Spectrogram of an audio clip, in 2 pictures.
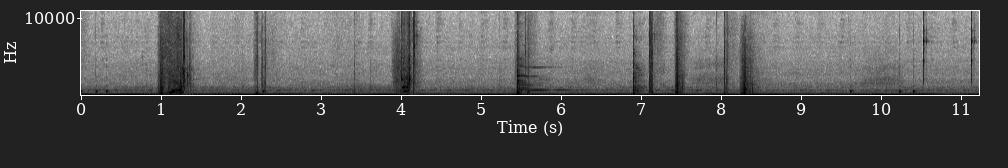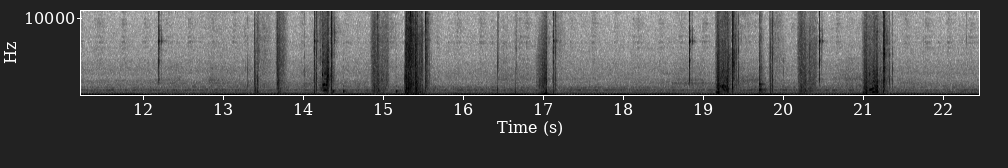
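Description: Small hard objects click and clatter as they are picked up and put down.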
